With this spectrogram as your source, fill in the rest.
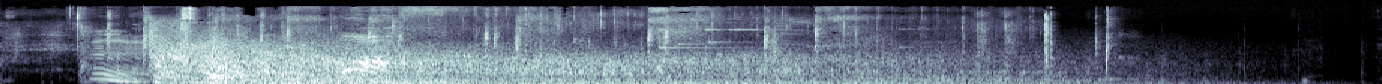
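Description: Fire crackles and roars close by, then slowly fades.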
